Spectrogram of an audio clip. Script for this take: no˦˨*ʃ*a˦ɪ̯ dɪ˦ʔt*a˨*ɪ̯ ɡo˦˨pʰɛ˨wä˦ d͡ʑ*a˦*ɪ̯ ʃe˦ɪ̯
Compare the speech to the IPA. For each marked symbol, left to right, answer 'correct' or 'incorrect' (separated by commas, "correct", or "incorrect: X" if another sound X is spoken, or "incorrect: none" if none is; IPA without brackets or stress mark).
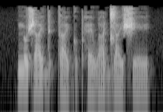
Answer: correct, correct, correct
